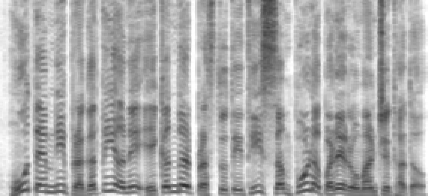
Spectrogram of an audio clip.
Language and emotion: Gujarati, happy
